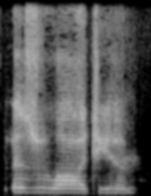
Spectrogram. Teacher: you're going to prolong the waw with fatha for 2 seconds because alif again is a letter of prolongation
